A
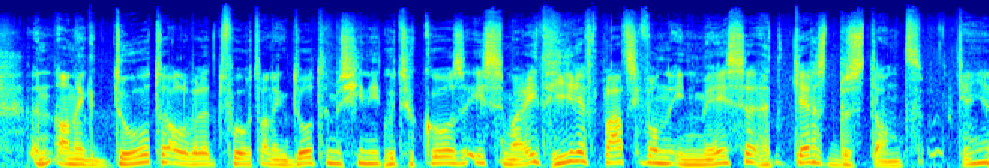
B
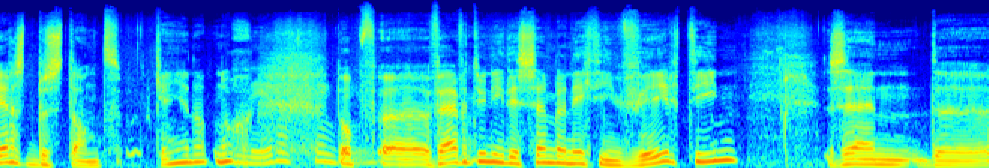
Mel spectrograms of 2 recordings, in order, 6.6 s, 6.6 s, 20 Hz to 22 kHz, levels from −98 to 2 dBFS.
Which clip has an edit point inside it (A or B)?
A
